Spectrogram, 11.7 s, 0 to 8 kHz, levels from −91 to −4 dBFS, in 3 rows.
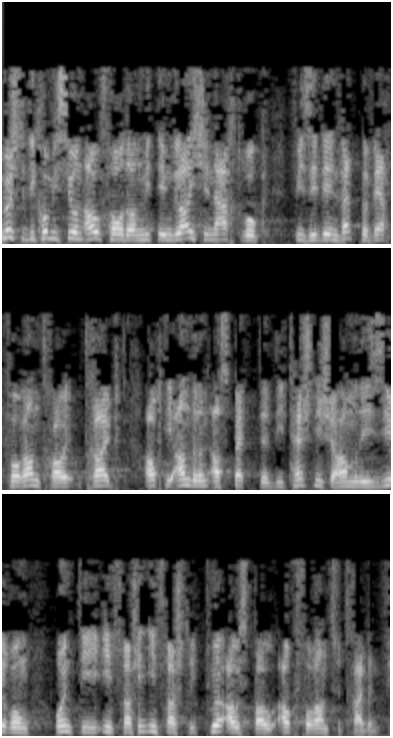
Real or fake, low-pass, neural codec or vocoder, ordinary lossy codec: real; 7.2 kHz; none; MP3, 24 kbps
